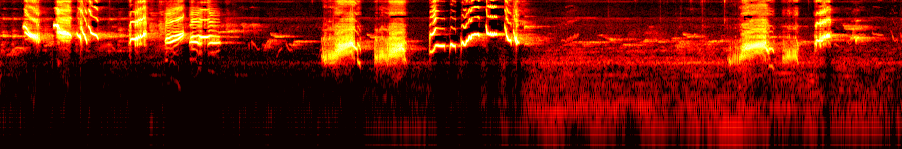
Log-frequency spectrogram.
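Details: Oriental magpie-robin lure song meant to draw quick reactions and full singing: loud bursts of high whistles mixed with harsh, raspy notes, a gap, then more rasps and whistles; faint low hum in the background.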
